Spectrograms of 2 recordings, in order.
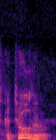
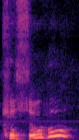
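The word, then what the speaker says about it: Cthulhu: me 55 years to to figure out how to pronounce katulhu so don't feel bad i don't think i ever got it right until i went to a convention and heard it properly pronounced i was like it isn't kazuhu but but why not yeah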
